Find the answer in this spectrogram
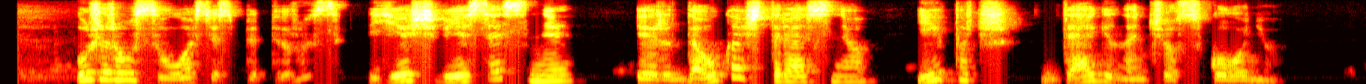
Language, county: Lithuanian, Utena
